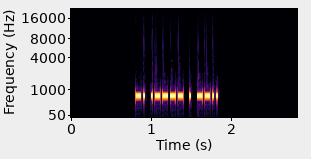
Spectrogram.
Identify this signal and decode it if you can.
Morse code, heard as a keyed tone, about 53 wpm, 700 Hz. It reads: N1EZ
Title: USA Call Signs - 2x Character Spacing - 50wpm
